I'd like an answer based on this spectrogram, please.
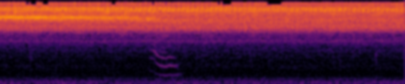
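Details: Tortoiseshell stray cat sheltering from the rain utters a single short meow with clear harmonics, falling in pitch, partway through, against a constant hiss of rain.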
